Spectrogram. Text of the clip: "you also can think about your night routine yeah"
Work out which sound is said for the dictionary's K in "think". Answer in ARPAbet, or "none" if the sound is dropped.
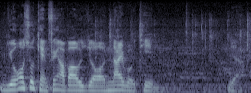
none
